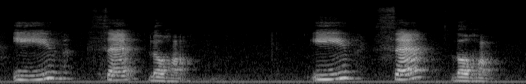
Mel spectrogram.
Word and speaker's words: Yves Saint Laurent: but this is pronounced Yves Saint Laurent. Yves Saint Laurent. The T's, all the T's are silent.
